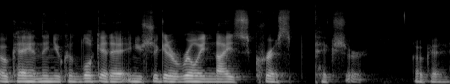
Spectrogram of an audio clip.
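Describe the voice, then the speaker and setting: The pace is moderate and the intonation fairly even. It is an unremarkable speaking voice. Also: man. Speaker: coding instructor and author. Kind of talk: tutorial. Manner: casual, with fillers.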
